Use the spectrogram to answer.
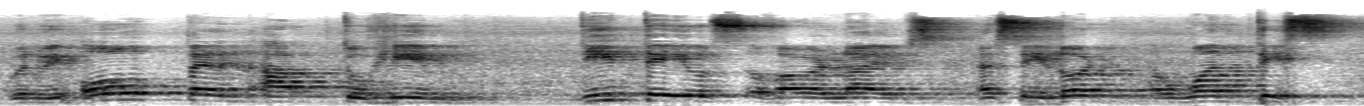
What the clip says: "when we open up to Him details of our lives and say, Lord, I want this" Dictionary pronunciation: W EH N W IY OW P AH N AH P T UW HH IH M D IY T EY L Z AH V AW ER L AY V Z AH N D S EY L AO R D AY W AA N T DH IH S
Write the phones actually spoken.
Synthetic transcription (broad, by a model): W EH N W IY OW P AH N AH P T UW HH IH M D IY T EY L S AH V AW ER L AY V S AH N S EY L AO R D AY W AA N T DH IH S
